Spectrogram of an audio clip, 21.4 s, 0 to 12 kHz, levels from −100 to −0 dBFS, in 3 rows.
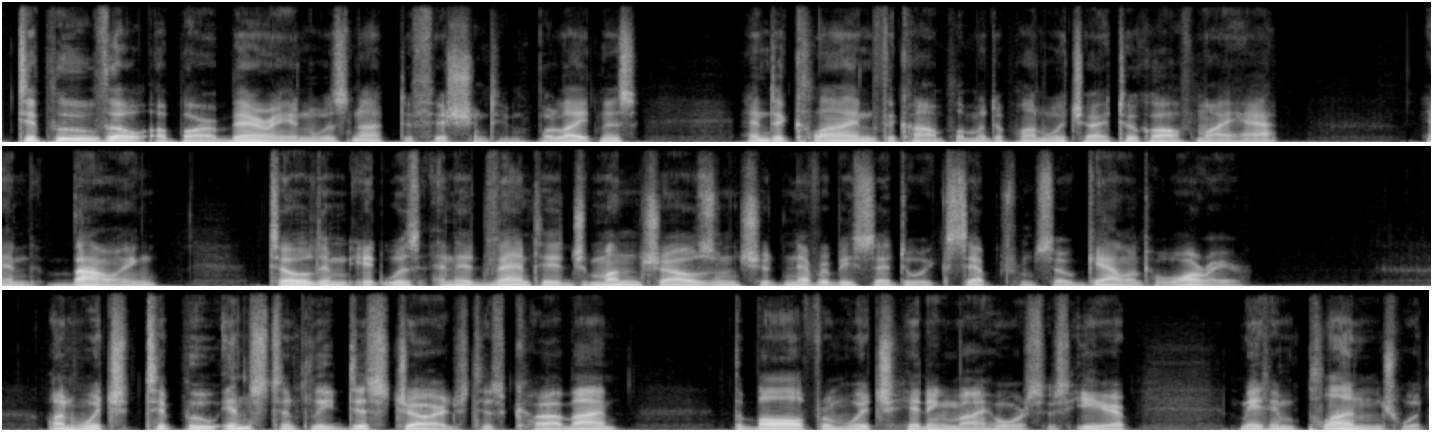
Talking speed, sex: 175 wpm, male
